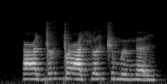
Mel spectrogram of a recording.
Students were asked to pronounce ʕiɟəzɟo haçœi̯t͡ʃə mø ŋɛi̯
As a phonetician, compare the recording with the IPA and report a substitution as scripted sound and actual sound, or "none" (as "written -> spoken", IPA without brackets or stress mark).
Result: h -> ʕ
